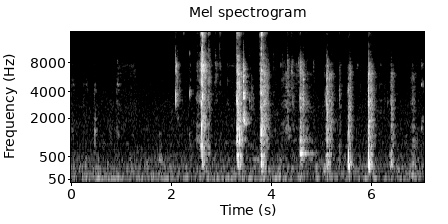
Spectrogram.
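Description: Close-up chewing of raw carrot: quiet for about two seconds, then a run of about eight sharp, crisp crunches spread over the next few seconds.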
